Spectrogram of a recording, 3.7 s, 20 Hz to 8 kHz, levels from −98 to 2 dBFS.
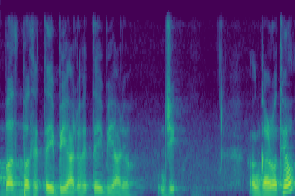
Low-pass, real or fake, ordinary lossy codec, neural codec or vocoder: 7.2 kHz; real; none; none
